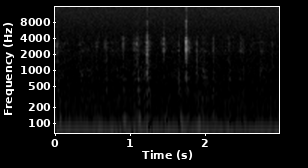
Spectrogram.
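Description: Typing on a computer keyboard, light, quiet key clicks in a quick irregular patter over a low steady hum, alone with no voices.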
